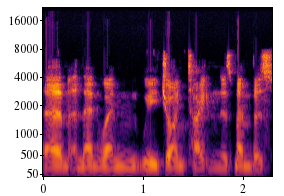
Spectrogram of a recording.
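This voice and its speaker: A man with a British accent talks at a fairly quick pace in a fairly low pitch. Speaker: online seller. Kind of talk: podcast interview.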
